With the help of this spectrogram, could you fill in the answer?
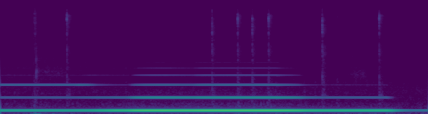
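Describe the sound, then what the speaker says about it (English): A eurorack mono synth plays a steady sine tone with its filter resonance turned up, adding higher harmonic overtones. It swells in loudness, holds for several seconds with faint clicks, then cuts off. "the resonance makes the sine wave a little bit more frequent, and we can see how it sounds actually."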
